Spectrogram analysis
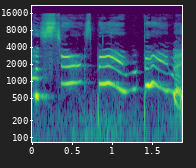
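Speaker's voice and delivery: high sing-song babe; coaxing high call. Retold or imitated. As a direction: call him sweetly in a high voice. Calling out to sleeping boyfriend.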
